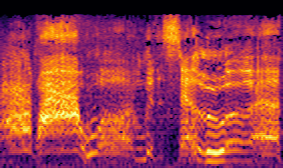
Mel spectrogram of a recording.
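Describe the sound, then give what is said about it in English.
A close, loud voice imitates screeching zombies, letting out a few strained, wavering shrieks and groans in quick succession, with no words spoken. “So as it has you in its jaws, you just reach out and start blasting fireball after Scorching Ray down its throat, and you just hear screeching of the zombies within its gullet.”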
